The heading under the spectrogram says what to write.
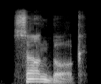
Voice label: "songbook", British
